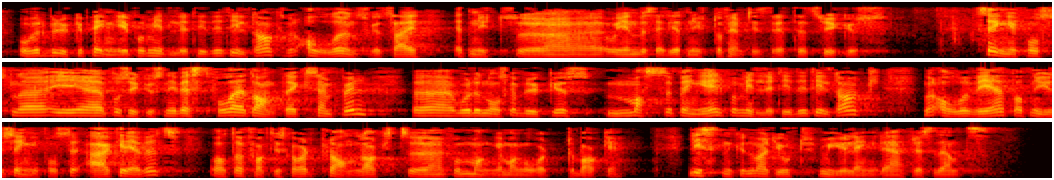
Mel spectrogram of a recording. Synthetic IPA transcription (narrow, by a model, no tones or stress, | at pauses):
oːʋəɾɔbɾʉːkəpʰɛŋːəɾpʰɔmɪd̪ləʈʰiːd̪ɪt̪ʰɪlt̪ʰɑːknɔɾʔɑlːəœnskət̪sæɪʔɛt̪nʏt̪ː | ɔɪnʋɛst̪eːɾəɛt̪nʏt̪ːɔfɾɛmt̪ʰiːd̪sɾɛt̪ʰːət̪syːkəʉs | sɛŋːəpʰɔst̪ənəɪpʰɔsyːkəʉːsn̩ɪʋɛst̪fɔlːəɾɛt̪ɑːnət̪ɛksɛmpəlʋʊɖɛnoːskɑbɾʉːkəsmɑsːəpɛŋːəɾpʰɔmɪd̪ləʈʰiːd̪əɪt̪ʰɪlt̪ʰɑːknɔɾʔɑlːəʋeːt̪ɑt̪nyːəsɛŋːəpʰɔst̪əɾæ̰ɾkʰɾeːʋət̪ʔɔɑt̪̚d̪ɛhɑɾfɑk̚t̪ɪskhɑɾʋæʈ̚ːpʰlɑ̰ːnlɑkt̪fɔɾmɑŋːəmɑŋːəo̰ːʈʰɪlbɑ̰ːkə | lɪst̪ənkʰʉnːəʋæʈːjʊʈːmyːəlɛŋɾəpʰɾɛsɪd̪ɛnt̪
